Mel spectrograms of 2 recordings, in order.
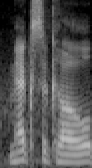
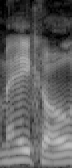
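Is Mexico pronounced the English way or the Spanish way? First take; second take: English; Spanish. First: It is pronounced with an English accent. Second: It is pronounced with a Spanish accent.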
